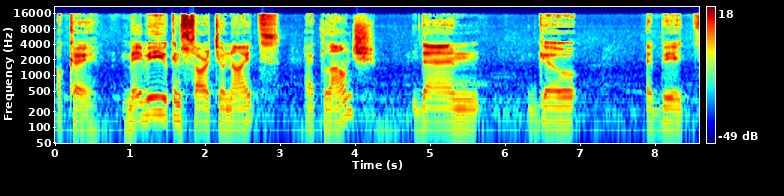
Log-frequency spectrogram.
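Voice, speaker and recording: Noticeable background noise behind a man at medium pitch, with ordinary pitch variation, a very slow pace, and long, frequent pauses. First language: Portuguese. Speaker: DJ and music entrepreneur. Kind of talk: interview.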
